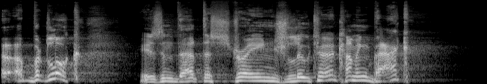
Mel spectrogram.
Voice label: Male Nightborne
